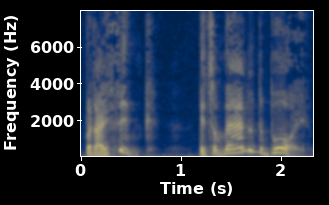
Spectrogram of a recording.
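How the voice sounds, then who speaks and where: A man's voice: high voice, very animated, normal speed, husky, voice pushed up, heavily acted. A man reading a story, voicing an eager, self-conscious adolescent boy. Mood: curious, eager.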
